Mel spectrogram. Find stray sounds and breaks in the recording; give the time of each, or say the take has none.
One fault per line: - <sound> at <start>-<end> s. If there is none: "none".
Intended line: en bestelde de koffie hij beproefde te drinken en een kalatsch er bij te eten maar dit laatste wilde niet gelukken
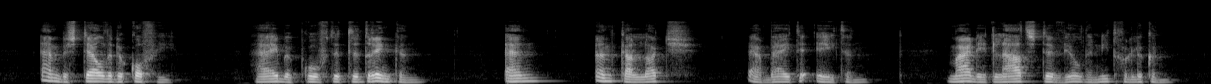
none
